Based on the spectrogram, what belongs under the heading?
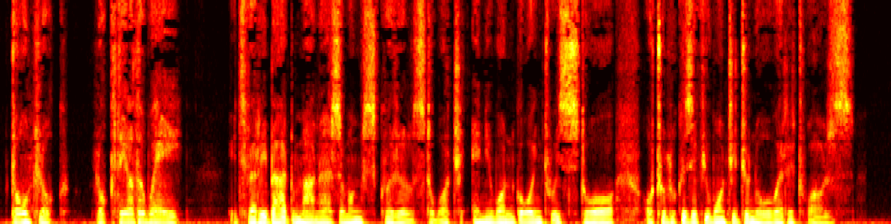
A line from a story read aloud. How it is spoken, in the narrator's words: Truffle Hunter whispered in Caspian's ear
